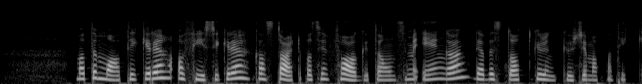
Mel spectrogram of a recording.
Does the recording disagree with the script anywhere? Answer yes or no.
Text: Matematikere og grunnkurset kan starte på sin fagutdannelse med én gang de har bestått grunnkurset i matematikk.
yes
